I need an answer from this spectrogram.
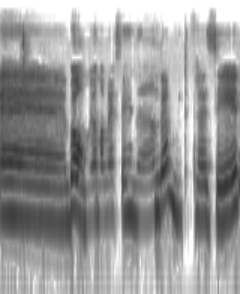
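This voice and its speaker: Speaking with fairly even intonation, a woman uses a plain, everyday voice at a fairly high pitch. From Japan, Nagoya (Brazilian family). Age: 20s. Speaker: educator. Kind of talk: interview. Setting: live stream.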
